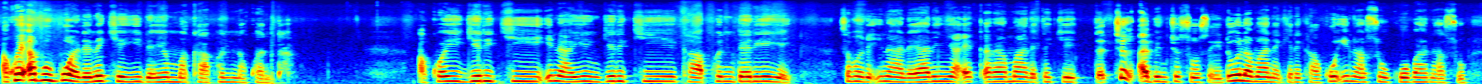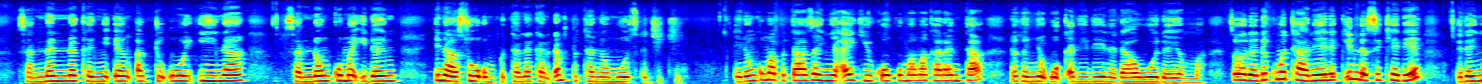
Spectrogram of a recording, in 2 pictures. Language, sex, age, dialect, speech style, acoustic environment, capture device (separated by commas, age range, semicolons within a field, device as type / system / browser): Hausa, female, 25-34, Nigeria - Kano, relaxed, silence, mobile / Linux / Chrome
